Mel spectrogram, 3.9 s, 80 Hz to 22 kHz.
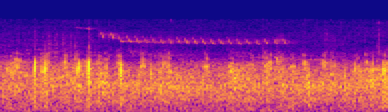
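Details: Mute swans (Cygnus olor) at Neuer Teich, 5 March 2016, 17:45, give soft nasal grunts and short snorting notes over a steady waterfowl murmur, with a thin high whistle drawn out briefly.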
